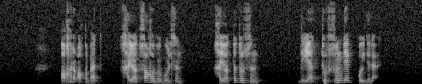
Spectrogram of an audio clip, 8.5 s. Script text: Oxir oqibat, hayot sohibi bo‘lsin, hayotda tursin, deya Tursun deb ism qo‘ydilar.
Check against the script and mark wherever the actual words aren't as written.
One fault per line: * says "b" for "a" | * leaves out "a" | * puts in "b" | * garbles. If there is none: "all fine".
* leaves out "ism"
